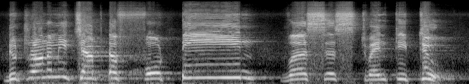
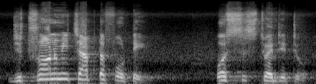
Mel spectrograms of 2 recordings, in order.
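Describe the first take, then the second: First: Slow, drawn-out verse reference; slow deliberate scripture reference. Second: Quick rattled-off verse reference; fast scripture reference read. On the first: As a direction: stretch the citation out slowly for the congregation. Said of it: "If I go slow". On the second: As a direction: rush through the citation fast. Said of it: "Will it help if I go slow or will it help if I go fast?". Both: Shown as a demonstration.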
